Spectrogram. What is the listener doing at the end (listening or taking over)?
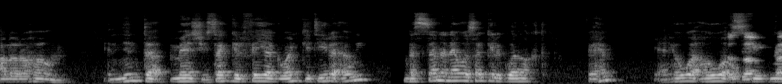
listening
